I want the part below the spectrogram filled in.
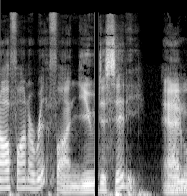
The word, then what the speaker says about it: Udacity: I guess it's supposed to be pronounced Udacity, UDACIT. Again, a play on I guess audacity, but it's like Udacity.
